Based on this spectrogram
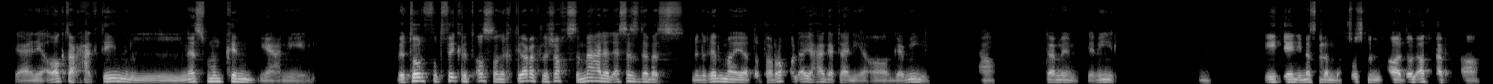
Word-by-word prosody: يعني 95 +2 -4
أو - - +2
أكتر - - +2
حاجتين 140 +1 +1
الناس 95 +4 -1
ممكن 140 -5 +3
يعني 85 -1 -7
ال 85 -1 -18 0.8
بترفض 165 +10 +5
فكرة 165 -5 +1
أصلًا 160 -7 0
اختيارك 155 +6 +2
لشخص 155 +1 -1
ما 135 +6 +2
على 155 -3 +4
الأساس 135 +2 0
ده 130 +1 +1
بس، 110 -3 -3
من 105 0 -3
غير 135 +4 +2
ما 120 -4 +4
يتطرّقوا 110 -2 -1
لأي - - +1
حاجة - - -1
تانية 90 -3 -5
آه 90 -1 -6
جميل. 95 +8 -3 0.5
آه. 95 -1 -8 0.5
تمام، 105 -5 -2
جميل. 105 +4 -3 0.8
إمم. 90 -2 -11 0.6
إيه 125 +1 +2
تاني 120 -3 +4
مثلًا 110 -1 0
بخصوص 115 +3 -6
ال 105 -1 -3
آه. - - +7
دُول - - +2
أكتر - - 0
آه. - - -5
115 Hz, 160 wpm, -24 LUFS, 95-135 Hz, 0.8 s, آه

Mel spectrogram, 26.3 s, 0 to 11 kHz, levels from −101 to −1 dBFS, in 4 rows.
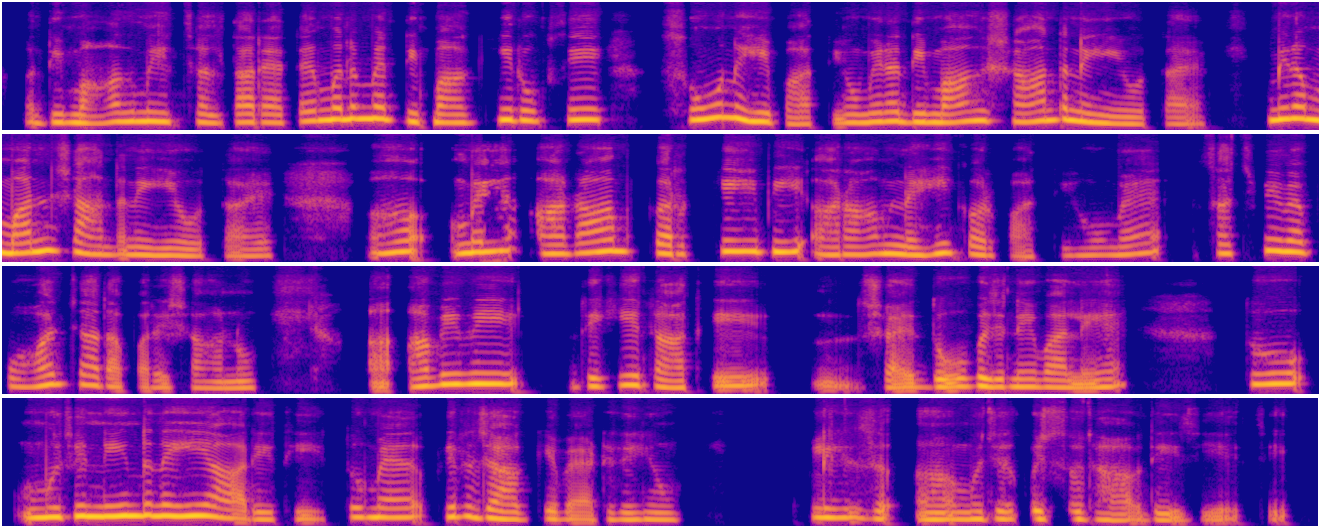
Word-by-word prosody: दिमाग 205 +1 -2
में 235 -1 +4
चलता 210 0 -5
रहता 210 +2 -7
है - - -1
मतलब 285 +2 +5
मैं 300 0 +5
दिमागी 215 +4 -1
रूप 255 -2 -2
से 275 0 +2 0.3
सो 285 +4 +2
नहीं 260 -9 +5
पाती 165 0 -10
हूँ, 205 0 -2
मेरा 230 +3 +1
दिमाग 220 +2 +1
शांत 235 +4 -2
नहीं 210 -9 +3
होता 170 0 -9
है, 165 - -11 0.3
मेरा 295 +3 +6
मन 265 +1 +6
शांत 245 -9 -3
नहीं 190 -2 -2
होता 170 -1 -8
है। 170 +1 -10 0.5
अ, 260 +4 +1 0.2
मैं 265 +3 +4 0.3
आराम 260 +6 +1
करके 240 +6 0
भी 275 0 +4
आराम 205 +2 -3
नहीं 220 +1 +1
कर 195 -3 -3
पाती 165 +4 -16
हूँ, 185 +1 -10
मैं 225 +7 -6 0.3
सच 235 -1 -6
में 300 - +4
मैं 275 -1 +4
बहुत 215 +6 -2
ज़्यादा 240 -4 -4
परेशान 165 - -9
हूँ। 170 - -5 0.6
अ, - - -6 0.2
अभी 255 +5 +4
भी 275 0 +6 0.4
देखिए 210 +4 0
रात 175 -2 -3
के 115 +1 -3 0.6
शायद 90 - -4
2 195 +2 +1
बजने 200 -1 +2
वाले 185 -1 -2
हैं 200 +5 -4 0.6
तो 275 +1 +2 0.2
मुझे 240 +3 +5
नींद 270 +2 +8
नहीं 275 0 +7
आ 235 -4 0
रही 180 0 -5
थी 95 - -11
तो 240 - -2
मैं 235 0 +1
फिर 250 +1 0
जाग 195 -5 +1
के 195 - -3
बैठ 95 - -8
गई 175 +1 -4
हूँ। 180 -1 -4 0.7
प्लीज़ 230 -3 -1
अ, - - -11 0.2
मुझे 185 +2 -1
कुछ 195 0 -3
सुझाव 175 -4 -6
दीजिए? 80 -1 -8 0.2
जी। - - -13
220 Hz, 175 wpm, -22 LUFS, 190-255 Hz, 0.7 s, नींद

